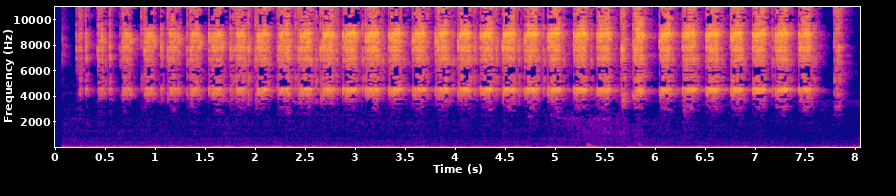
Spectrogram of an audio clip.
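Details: A pet katydid makes what its keeper calls a happy sound, a dry, buzzy rasp pulsing rapidly and steadily, with a low hum underneath.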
